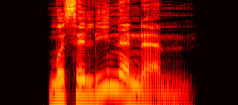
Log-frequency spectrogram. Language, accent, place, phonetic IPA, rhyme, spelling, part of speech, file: German, Germany, Berlin, [mʊsəˈliːnənəm], -iːnənəm, musselinenem, adjective, De-musselinenem.ogg
- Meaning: strong dative masculine/neuter singular of musselinen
